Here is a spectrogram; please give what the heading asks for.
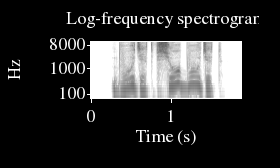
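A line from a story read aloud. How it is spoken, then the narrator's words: Hissing in unison. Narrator (Russian): дружно зашипели мы, мамы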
